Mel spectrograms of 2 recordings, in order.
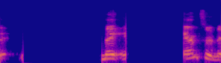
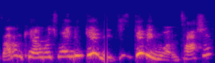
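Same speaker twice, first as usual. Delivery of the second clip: eager volunteer; 7 semitones higher, faster than usual. Retold or imitated. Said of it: "I'm like".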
